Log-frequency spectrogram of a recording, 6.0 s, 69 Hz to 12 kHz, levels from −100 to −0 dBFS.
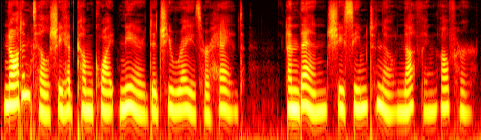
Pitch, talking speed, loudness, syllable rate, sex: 210 Hz, 210 wpm, -19 LUFS, 4.9 syllables/s, female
